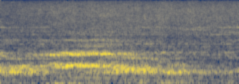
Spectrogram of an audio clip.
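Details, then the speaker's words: An adult who has barely eaten for a few days at a theme park has stomach growling that went on all night: a long, low, wavering rumble (borborygmi) over faint outdoor noise. "that's that's what my stomach sounded like all night and probably again tonight."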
